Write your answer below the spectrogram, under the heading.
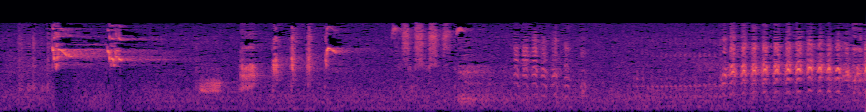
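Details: Rare bird song used as tutor material for white-rumped shama training: varied clicking trills, harsh chatters and short buzzy notes in bursts, ending with a fast rattling series of about twelve repeated notes.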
